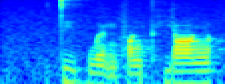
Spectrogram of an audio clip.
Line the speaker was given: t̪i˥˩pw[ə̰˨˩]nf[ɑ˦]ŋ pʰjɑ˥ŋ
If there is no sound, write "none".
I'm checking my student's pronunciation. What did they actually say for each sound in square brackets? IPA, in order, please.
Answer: ə̰˨˩, ɑ˦

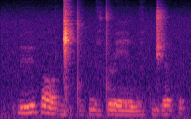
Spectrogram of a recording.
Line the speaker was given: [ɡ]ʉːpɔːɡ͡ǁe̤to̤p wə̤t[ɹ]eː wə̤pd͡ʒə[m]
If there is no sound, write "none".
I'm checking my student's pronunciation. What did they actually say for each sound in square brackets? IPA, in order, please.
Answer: ɓ, ɹ, p

